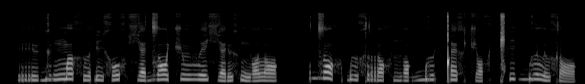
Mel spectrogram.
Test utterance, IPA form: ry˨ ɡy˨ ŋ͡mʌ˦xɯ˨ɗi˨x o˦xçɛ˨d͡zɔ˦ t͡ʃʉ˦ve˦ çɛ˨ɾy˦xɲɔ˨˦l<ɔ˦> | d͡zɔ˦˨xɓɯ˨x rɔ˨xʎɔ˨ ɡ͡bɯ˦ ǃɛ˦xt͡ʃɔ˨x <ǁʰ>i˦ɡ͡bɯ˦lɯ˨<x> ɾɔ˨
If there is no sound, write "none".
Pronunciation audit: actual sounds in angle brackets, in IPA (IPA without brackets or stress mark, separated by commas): ɔ˦, ǁʰ, x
